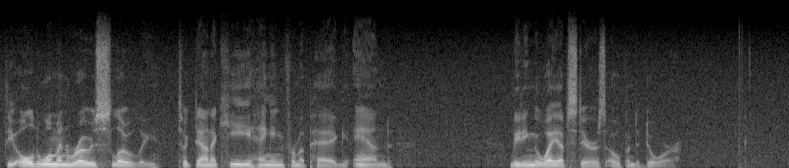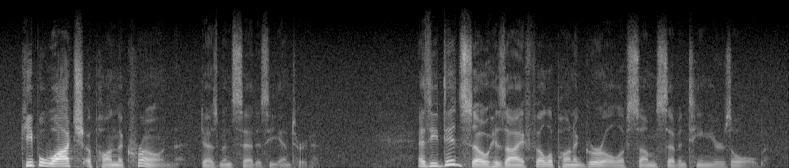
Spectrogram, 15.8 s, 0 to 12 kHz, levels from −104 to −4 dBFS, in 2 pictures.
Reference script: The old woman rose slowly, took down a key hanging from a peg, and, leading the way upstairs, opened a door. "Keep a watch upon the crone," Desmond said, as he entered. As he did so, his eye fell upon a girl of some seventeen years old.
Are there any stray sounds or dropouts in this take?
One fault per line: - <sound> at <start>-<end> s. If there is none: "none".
none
